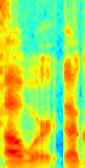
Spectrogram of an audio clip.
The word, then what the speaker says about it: hour: 한시간이란 뜻인 어는 여러분 H가 묵음이죠. 따라서 발음은 사ound들에서 모음 모음 충돌라니까 자음 하나 넣어서 발음을 편리하게 했죠. an hour라고 하셨죠.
